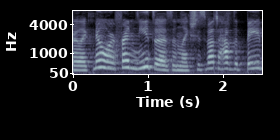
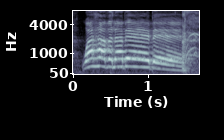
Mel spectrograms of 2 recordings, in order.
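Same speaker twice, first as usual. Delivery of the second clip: very loud, high-pitched, belted out; 8 semitones higher, 12 dB louder than usual. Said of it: "[name] in Spice World. She says".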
